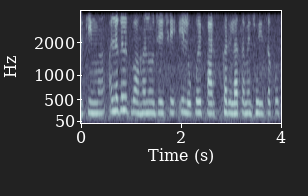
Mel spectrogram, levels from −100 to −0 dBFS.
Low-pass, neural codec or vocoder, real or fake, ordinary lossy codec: 3.6 kHz; none; real; none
